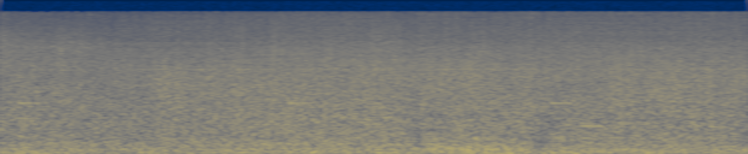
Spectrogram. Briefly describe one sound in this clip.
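A large explosion rumbles below.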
